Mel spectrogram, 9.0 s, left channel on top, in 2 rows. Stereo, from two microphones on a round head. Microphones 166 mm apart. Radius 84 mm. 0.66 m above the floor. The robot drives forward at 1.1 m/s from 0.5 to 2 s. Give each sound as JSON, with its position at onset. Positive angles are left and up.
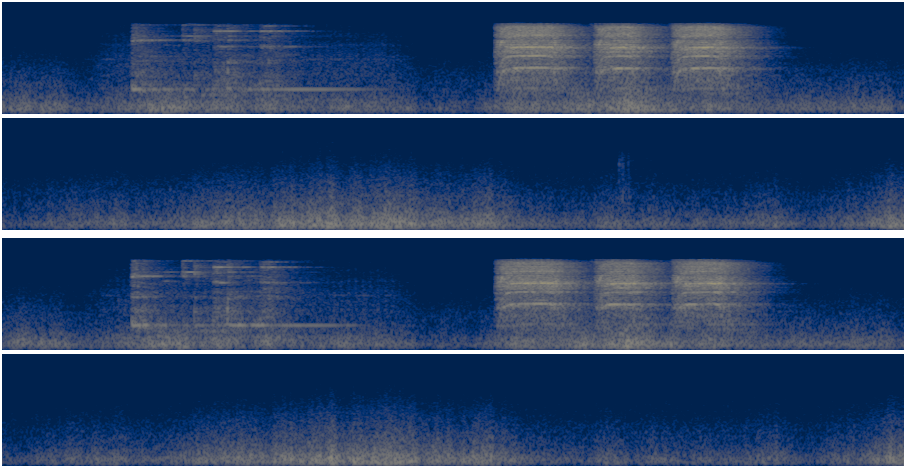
{"t": 0.6, "sound": "a doorbell", "side_deg": -25, "distance_m": 1.7}
{"t": 2.5, "sound": "a drill", "side_deg": 40, "distance_m": 2.5}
